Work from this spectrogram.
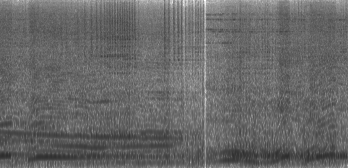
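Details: Yamaha Banshee two-stroke after fixing clogged carburetor jets (it previously ran then died, leaked fuel, wouldn't restart): revs climb and fall cleanly with a crisp ring, then settle back without stumbling; carburetor fuelling properly.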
